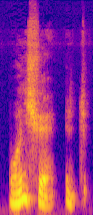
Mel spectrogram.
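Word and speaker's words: 文学: 원슈에, 문학 이렇게 써놓고 중국어로는 원슈에라고 발음한다 그랬죠?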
